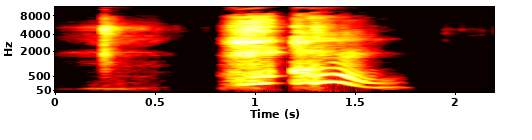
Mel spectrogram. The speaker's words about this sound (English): I'm going to clear my throat.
